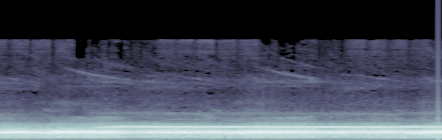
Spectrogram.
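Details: Nighttime Mexican frog and toad chorus, a thick continuous wall of croaking, joined after about a second by a sustained high-pitched tone that holds to the end.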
